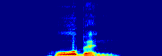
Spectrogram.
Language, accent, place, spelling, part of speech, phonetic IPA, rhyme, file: German, Germany, Berlin, hoben, verb, [ˈhoːbn̩], -oːbn̩, De-hoben.ogg
- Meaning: first/third-person plural preterite of heben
